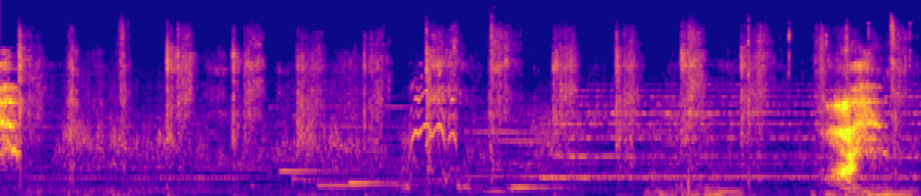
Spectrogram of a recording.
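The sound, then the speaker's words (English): A horse whinnies loudly while hooves clop in a steady, irregular rhythm on hard ground, with a snorting breath near the end. “There. Hold it. Hold it. Hold it, horse. There. Stay.”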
